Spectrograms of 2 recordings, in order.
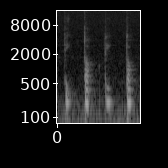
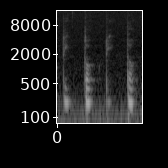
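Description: The two takes are said the same way.

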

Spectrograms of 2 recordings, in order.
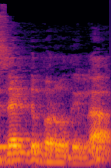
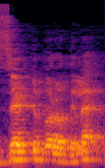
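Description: No difference in how they are said.

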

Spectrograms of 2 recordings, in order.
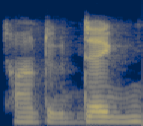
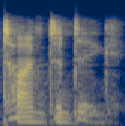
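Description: First: The word dig is said with heavy emphasis. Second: The word dig is said plainly, without extra force.

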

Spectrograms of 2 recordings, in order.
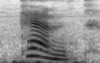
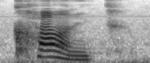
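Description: First: It is said in an American accent. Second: It is said in a British accent. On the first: "Hampir sama bunyinya dalam American pronunciation" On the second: "This is British pronunciation"

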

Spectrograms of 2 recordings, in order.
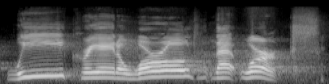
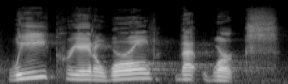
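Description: First: It is said with joy and passion. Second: It is said plainly, without much energy.

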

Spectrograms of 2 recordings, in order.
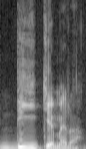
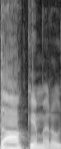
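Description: First: The word 'the' is said as 'thee'. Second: The word 'the' is said as 'thuh'. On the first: The speaker calls it wrong. "Not দি camera" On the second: The speaker calls it right. "আপনারা যখন উচ্চারণ করবেন দা camera উচ্চারণ করবেন"

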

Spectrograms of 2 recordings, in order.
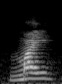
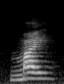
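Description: No difference in how they are said.

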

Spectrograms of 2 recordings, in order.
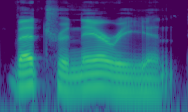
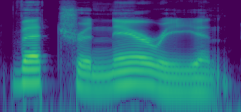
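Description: First: The word is said with five syllables. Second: The same.

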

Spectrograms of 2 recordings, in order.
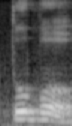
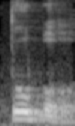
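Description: First: The final vowel sounds like o. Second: The same.

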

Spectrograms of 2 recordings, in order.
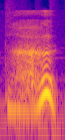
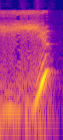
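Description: First: The consonant is hard, without palatalization. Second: The consonant is soft, with palatalization. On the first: "Твердий приголосний" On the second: "М'який приголосний звук"

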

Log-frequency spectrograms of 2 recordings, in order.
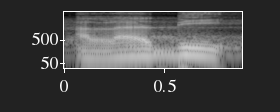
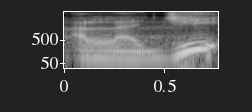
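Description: First: The middle consonant sounds like a hard d. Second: The middle consonant sounds like a soft j. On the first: It is how Sundanese speakers say it. "jangan aladi" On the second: It is how Betawi speakers say it. "Jangan alaji"

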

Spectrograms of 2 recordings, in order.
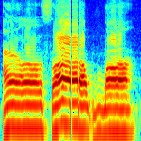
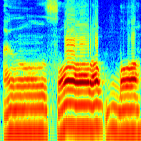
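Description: No difference in how they are said.

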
